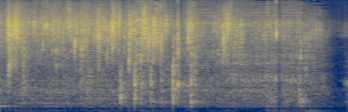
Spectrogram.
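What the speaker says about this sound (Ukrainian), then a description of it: "Выливаем, промываем." Water poured out of a hamster house and rinsed, with close, continuous splashing and running water that fades out at the end.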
